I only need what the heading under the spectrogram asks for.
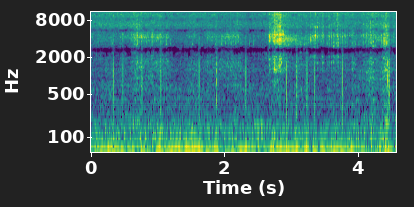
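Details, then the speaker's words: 2001 Chrysler Town and Country at idle: low, uneven rumble with irregular ticks; shakes, idles rough and dies at stoplights despite fresh gas; code P0403 EGR solenoid circuit, owner suspects the purge/canister valve, cause unconfirmed. "it's got a shimmer and dies at stoplights rough idle stuff like that fresh gas and it's still doing it by the way"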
